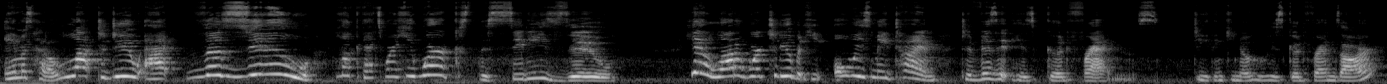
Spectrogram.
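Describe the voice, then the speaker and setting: This is an American woman with a high voice, a children's librarian reading stories aloud to little kids in a virtual storytime at home. Her slow, highly expressive delivery stretches words out, and she stops now and then for chatty asides and easy questions to her young audience.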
